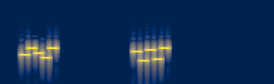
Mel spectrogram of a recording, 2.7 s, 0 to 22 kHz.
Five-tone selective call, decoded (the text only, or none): 60740 82930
